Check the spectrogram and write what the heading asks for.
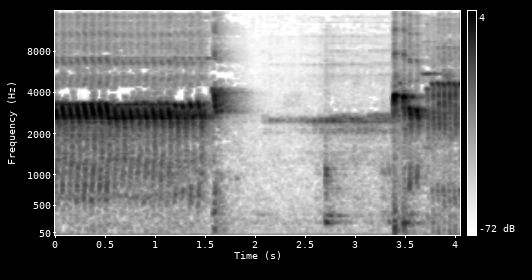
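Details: Loud mosaic canary song, a rapid metallic trill sustained for over a second and a half, breaking into a near-silent pause with a faint thin whistle, then bursting back into a fast high roll.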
